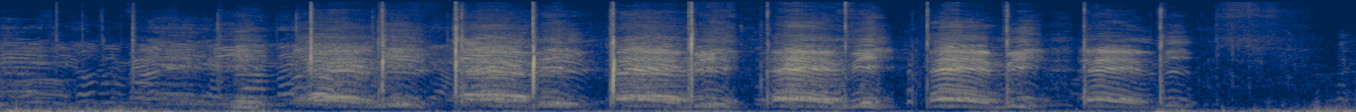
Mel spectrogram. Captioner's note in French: applaudissements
